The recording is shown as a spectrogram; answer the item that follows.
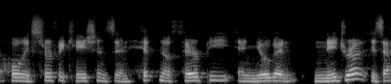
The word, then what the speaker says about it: yoga nidra: She's passionate about wellness, self-care, and spiritual development, holding certifications in hypnotherapy and yoga nidra. Is that how you say it, Kim? Yeah, yoga nidra.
